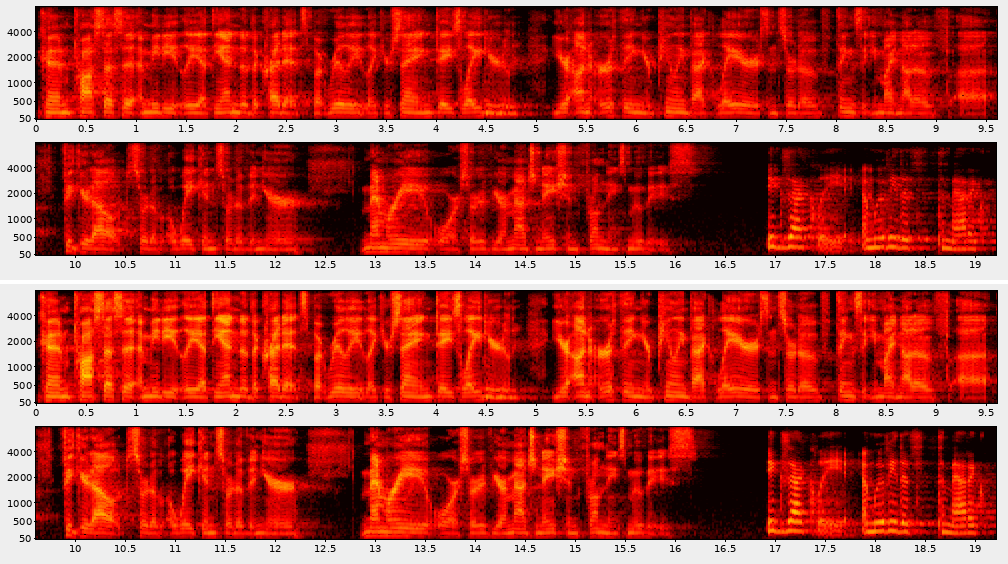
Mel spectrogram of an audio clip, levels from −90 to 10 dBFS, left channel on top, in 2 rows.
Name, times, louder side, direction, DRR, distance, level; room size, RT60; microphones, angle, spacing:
voice 1, 0.0-16.2, right 6 dB, 35° right, 14 dB, 1.1 m, -31 dB
voice 2, 4.5-4.8 16.9-19.1, right 3 dB, 60° right, 8 dB, 2.1 m, -34 dB
28.0 x 26.0 x 7.8 m, 0.88 s
head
